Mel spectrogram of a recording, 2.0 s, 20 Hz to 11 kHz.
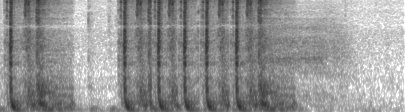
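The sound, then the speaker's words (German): Quick bursts of clicky keystrokes on a normal computer keyboard, editing text in the Windows text editor, two short runs of rapid typing separated by a brief pause, fairly loud, with no voices. “Mit der Taste F6 öffnet man den geschriebenen Text im Windows Editor und kann ihn dann mit der normalen Tastatur weiter bearbeiten und speichern.”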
